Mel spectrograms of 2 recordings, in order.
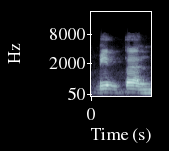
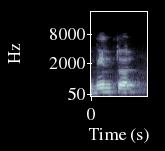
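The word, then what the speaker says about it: بنتًا: Kam mm kam wa kam oh kam binta bintan nah bintan anak perempuan bintan jangan bintun dibaca bintan mansub namam berapa paman paman yang kamu punya kam amman bagus kam amman ya kan Bis alhamdulillah selepaskan tamyiz.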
